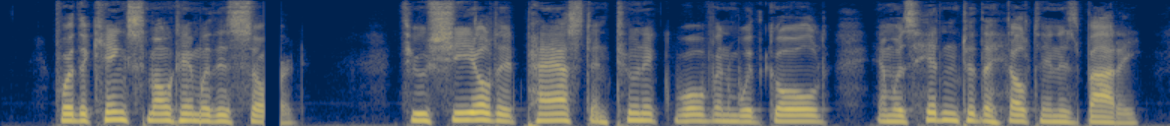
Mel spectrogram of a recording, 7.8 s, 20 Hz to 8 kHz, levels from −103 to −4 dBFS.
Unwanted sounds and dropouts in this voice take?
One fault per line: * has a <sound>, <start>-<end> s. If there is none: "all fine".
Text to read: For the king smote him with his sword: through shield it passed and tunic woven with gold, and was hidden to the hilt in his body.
* has a dropout, 1.8-1.9 s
